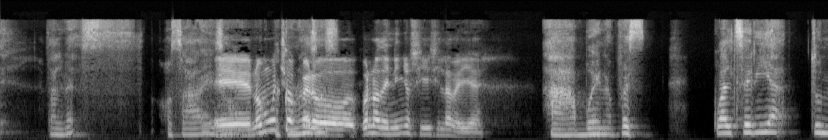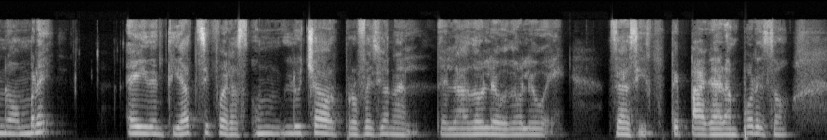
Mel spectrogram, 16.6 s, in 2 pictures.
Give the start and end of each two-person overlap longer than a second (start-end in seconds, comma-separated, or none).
2.1-3.4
